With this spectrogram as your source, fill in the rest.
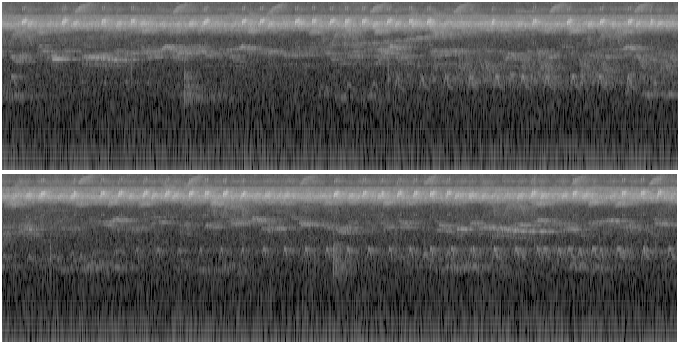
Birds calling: Thrush-like Wren (Campylorhynchus turdinus), Dusky-capped Greenlet (Pachysylvia hypoxantha), Black-faced Antthrush (Formicarius analis), Long-billed Woodcreeper (Nasica longirostris), Spot-winged Antshrike (Pygiptila stellaris), Black-tailed Trogon (Trogon melanurus), Hauxwell's Thrush (Turdus hauxwelli), Red-necked Woodpecker (Campephilus rubricollis), Dusky-throated Antshrike (Thamnomanes ardesiacus), Paradise Tanager (Tangara chilensis), Plumbeous Pigeon (Patagioenas plumbea), Buff-throated Woodcreeper (Xiphorhynchus guttatus)

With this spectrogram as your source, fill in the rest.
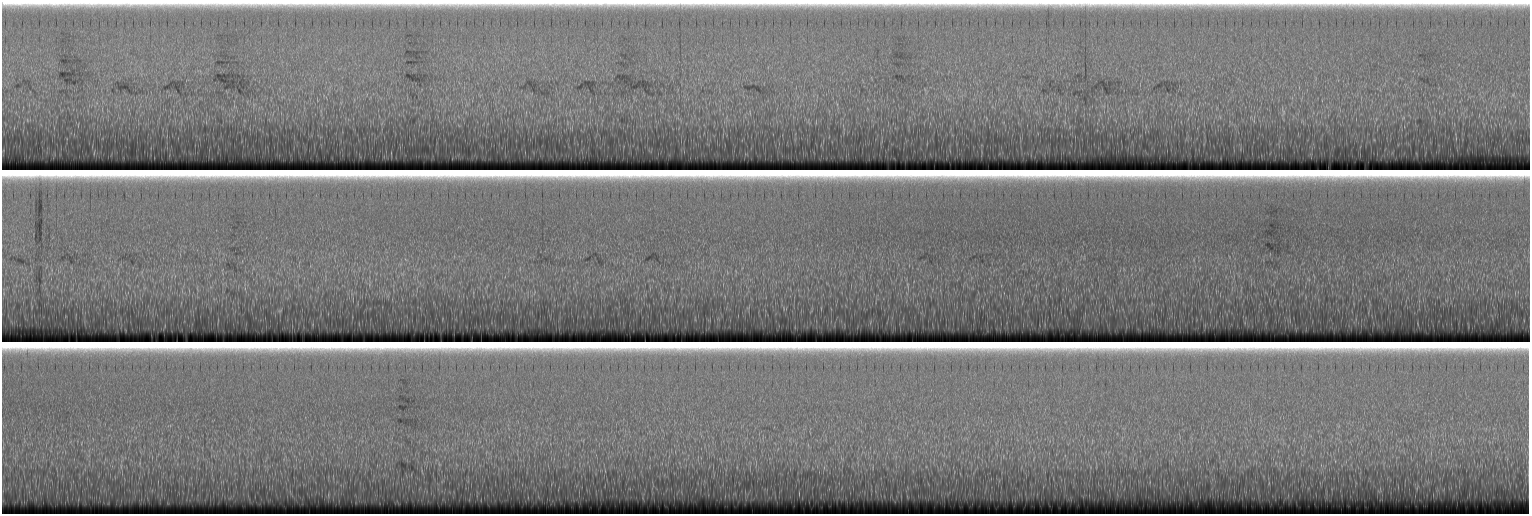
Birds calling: Yellow-bellied Sapsucker (Sphyrapicus varius), American Robin (Turdus migratorius)

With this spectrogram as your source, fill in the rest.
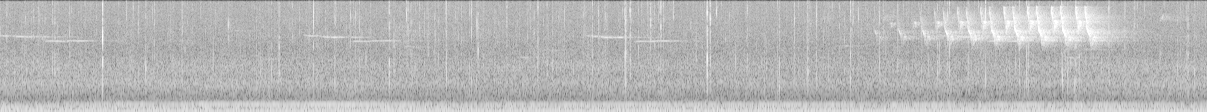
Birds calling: Black-capped Chickadee (Poecile atricapillus), Ovenbird (Seiurus aurocapilla)

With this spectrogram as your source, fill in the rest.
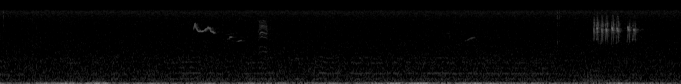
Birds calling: Hawaii Amakihi (Chlorodrepanis virens), House Finch (Haemorhous mexicanus), Warbling White-eye (Zosterops japonicus)

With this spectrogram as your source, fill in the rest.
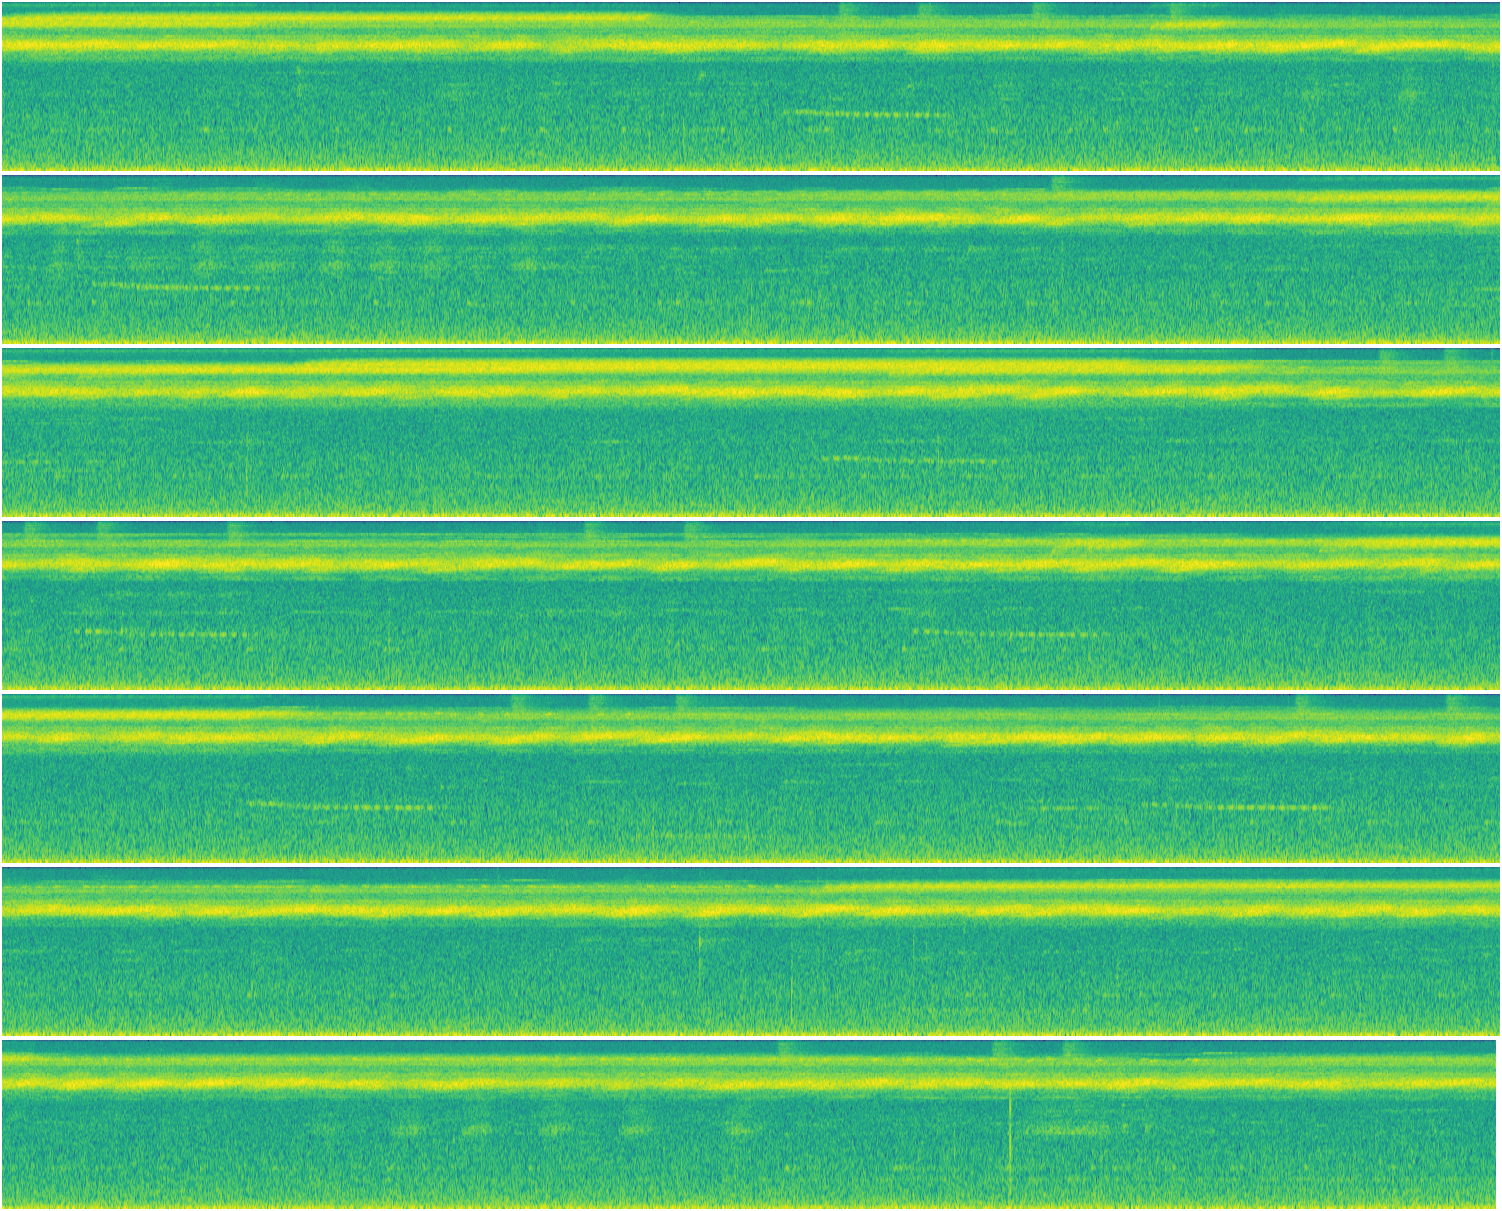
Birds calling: Amazonian Pygmy-Owl (Glaucidium hardyi), unidentified bird, Little Tinamou (Crypturellus soui)

